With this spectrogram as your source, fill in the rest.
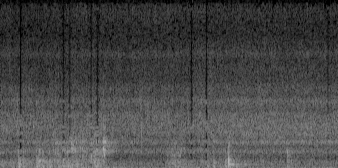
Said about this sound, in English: You're going to be amazed what happens when this butter actually starts to melt in here.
